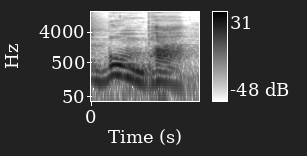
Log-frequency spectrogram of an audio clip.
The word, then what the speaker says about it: Boompa: as the Crown Princess Boompa. You accent the last syllable.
